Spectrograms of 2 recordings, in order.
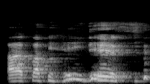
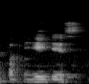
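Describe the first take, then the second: First: Voiced-out angry complaint; frustrated outburst. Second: Low, quiet grumble; muttered frustration. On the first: Player hating having to redo the chase, open frustrated outburst. Louder repeat of muttered curse. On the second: Player hating having to redo the chase, low muttered frustration. Same words muttered, then loud. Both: Real, not acted.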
